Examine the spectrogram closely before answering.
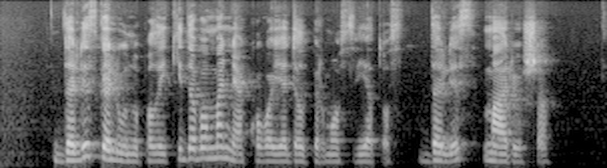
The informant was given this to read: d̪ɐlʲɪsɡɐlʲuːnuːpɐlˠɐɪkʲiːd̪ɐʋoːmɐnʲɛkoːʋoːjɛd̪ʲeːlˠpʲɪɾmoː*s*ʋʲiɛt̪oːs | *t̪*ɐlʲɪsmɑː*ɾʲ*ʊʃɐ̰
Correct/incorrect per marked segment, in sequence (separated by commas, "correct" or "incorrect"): correct, incorrect, correct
